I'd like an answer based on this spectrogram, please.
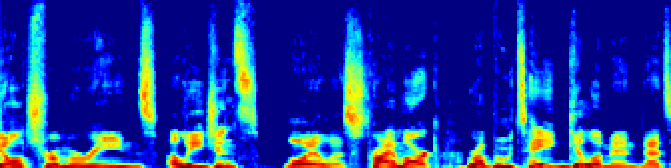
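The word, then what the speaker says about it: Guilliman: Primark Rabboute Gillamin.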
